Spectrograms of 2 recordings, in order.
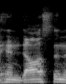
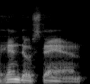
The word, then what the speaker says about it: Hindostan: you saying that's why you say hen Dawson as opposed to Hindustan because in Martin County they'll get super mad at you if you call it Hindustan it's better say it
